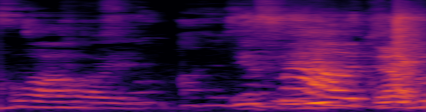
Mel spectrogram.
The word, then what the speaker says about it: Uwakhonye: And one thing interesting about my surname is that you actually need to smile to get it right. You can't smile. Get it right. Yes, you won't pronounce it right. Uwakhonye. Oh, Pronounce. Uwakhonye.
